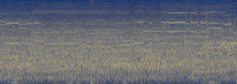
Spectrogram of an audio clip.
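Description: Muay Thai stadium crowd noise over the traditional sarama fight music, with regular drum beats and short high reedy notes carrying on through the bout.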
